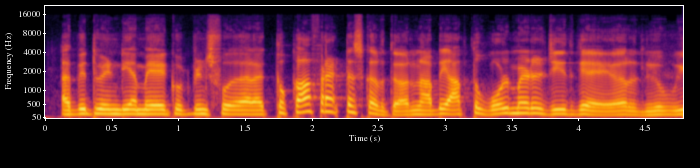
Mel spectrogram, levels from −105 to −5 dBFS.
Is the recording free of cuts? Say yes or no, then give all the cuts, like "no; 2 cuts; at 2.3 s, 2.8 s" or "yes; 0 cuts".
yes; 0 cuts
